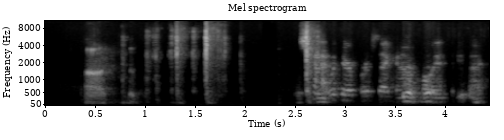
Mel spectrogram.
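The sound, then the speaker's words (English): A few sharp, separate clicks of computer keys tap out in a short irregular burst as someone tries to advance the screens, with people talking before and after. “Yeah, the screens are not, they're not, usually just clicking, shifting.”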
